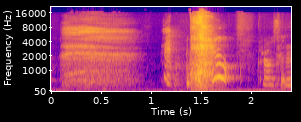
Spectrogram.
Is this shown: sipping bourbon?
no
